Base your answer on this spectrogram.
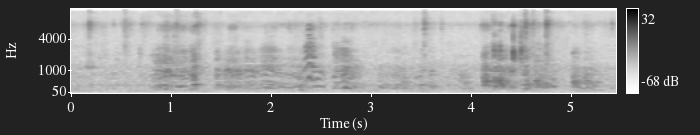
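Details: Chihuahua puppies recorded indoors on March 23: short, thin yelps and squeaky bursts scattered through the clip, with a soft steady hum underneath.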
